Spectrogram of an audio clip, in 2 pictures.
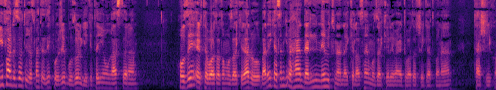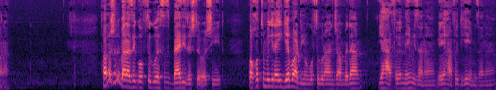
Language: Persian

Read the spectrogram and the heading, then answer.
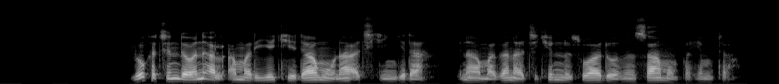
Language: Hausa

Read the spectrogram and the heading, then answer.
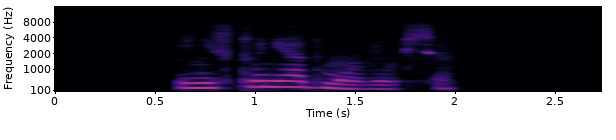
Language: Belarusian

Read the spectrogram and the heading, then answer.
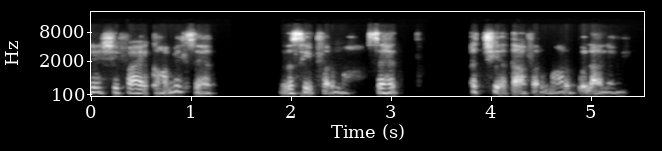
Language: Urdu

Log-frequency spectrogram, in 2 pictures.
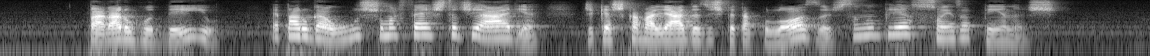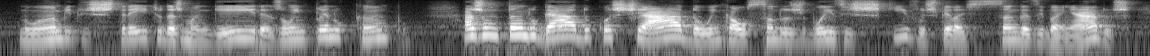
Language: Portuguese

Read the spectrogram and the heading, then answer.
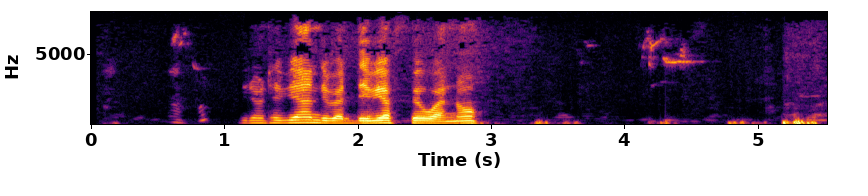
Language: Ganda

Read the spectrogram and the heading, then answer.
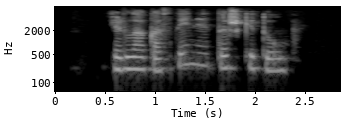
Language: Mari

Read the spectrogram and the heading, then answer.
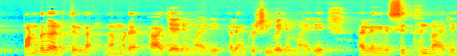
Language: Malayalam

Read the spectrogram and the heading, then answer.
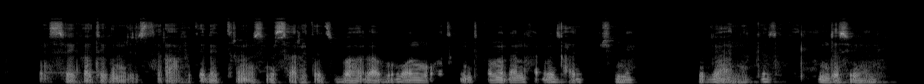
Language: Tigrinya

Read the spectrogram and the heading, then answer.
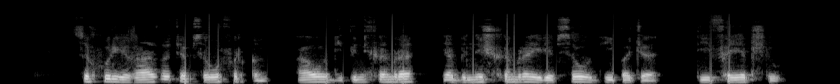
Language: Kabardian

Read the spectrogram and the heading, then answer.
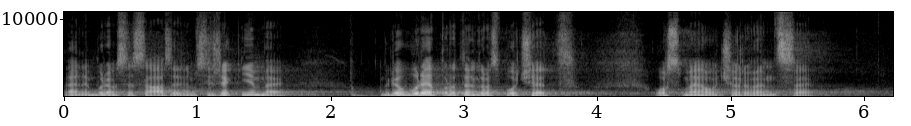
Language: Czech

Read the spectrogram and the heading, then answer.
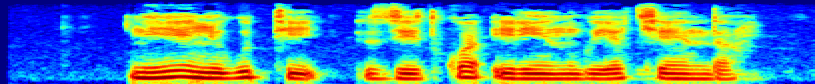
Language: Kinyarwanda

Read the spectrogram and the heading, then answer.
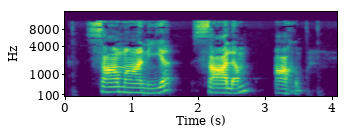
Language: Tamil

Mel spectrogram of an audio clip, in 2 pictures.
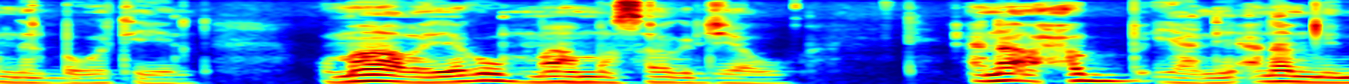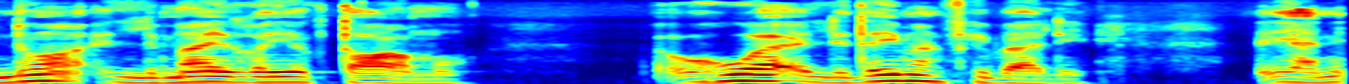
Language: Najdi Arabic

